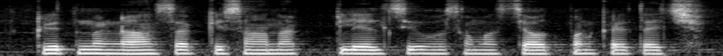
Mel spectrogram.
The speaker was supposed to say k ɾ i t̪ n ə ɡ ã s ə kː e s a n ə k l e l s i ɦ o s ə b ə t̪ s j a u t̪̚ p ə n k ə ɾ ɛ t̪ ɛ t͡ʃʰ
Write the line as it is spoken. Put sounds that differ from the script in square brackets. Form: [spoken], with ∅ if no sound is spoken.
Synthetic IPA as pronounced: k ɾ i t̪ n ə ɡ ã s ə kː [i] s a n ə k l e l s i ɦ o s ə [m] ə [∅] s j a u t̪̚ p ə n k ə ɾ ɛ t̪ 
